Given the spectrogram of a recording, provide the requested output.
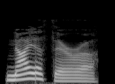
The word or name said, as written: nyathera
